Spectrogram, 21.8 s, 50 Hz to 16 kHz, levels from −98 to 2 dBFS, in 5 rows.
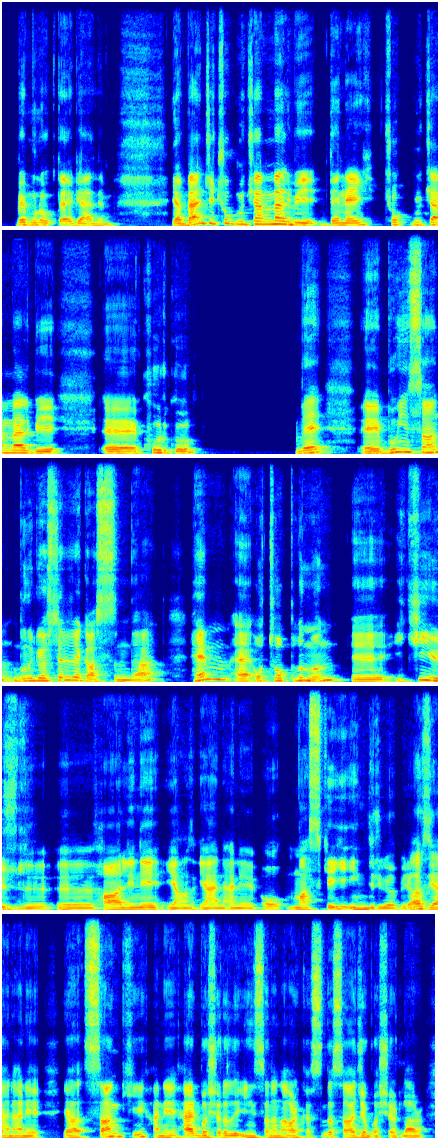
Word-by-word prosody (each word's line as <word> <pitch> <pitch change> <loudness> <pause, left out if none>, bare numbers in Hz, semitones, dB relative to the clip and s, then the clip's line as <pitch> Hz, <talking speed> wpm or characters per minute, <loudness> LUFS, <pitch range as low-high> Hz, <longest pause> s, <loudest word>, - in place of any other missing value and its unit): ve 175 -1 0
bu 165 - -2
noktaya 145 -2 -1
geldim. 125 -4 -3 0.6
Ya, - - +3
bence 270 -1 +5
çok 265 -3 -4
mükemmel 210 0 +4
bir 140 -5 0
deney, 150 +3 +2
çok 175 0 -6
mükemmel 175 +1 +3
bir, 135 +1 +1 0.4
ııı, 130 -1 +3
kurgu 165 -3 -2 0.9
ve, - - +2 0.3
eee, 140 +2 +2
bu 205 +4 +2
insan 220 -6 0
bunu 175 +3 -1
göstererek 200 +3 0
aslında 140 - -2 0.2
hem, 250 +5 +1
eee, 155 -7 +1
o 160 +1 -4
toplumun, 185 +5 -2
ııı, 135 0 0
iki 135 - -6
yüzlü, 115 - -1
ııı, 115 -1 -2
hâlini 130 +3 +2
yan 110 -1 -1
yani, 110 -2 0
hani, 110 0 -3
o 155 - -5
maskeyi 130 +4 -1
indiriyor 115 -3 -1
biraz. 175 +6 +1
Yani, 125 -2 +1
hani, 120 0 0 0.2
ya, 125 -1 +1
sanki, 180 +2 +1
hani, 125 +1 -1
her 140 0 +5
başarılı 135 +1 0
insanın 125 0 -2
arkasında 125 +3 -2
sadece 125 -5 0
başarılar 115 +1 -1
140 Hz, 135 wpm, -23 LUFS, 125-175 Hz, 0.9 s, bence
